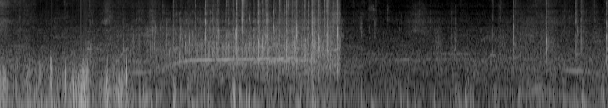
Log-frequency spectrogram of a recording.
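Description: A horse's hoofbeats thudding on turf, then a burst of crowd applause that cuts off suddenly about three and a half seconds in.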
